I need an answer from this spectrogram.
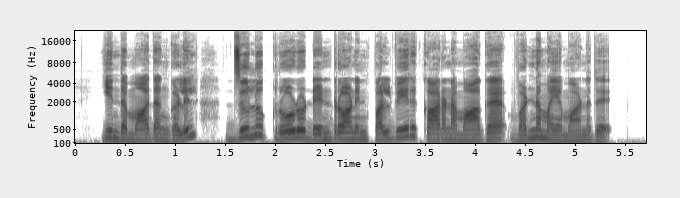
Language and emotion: Tamil, neutral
